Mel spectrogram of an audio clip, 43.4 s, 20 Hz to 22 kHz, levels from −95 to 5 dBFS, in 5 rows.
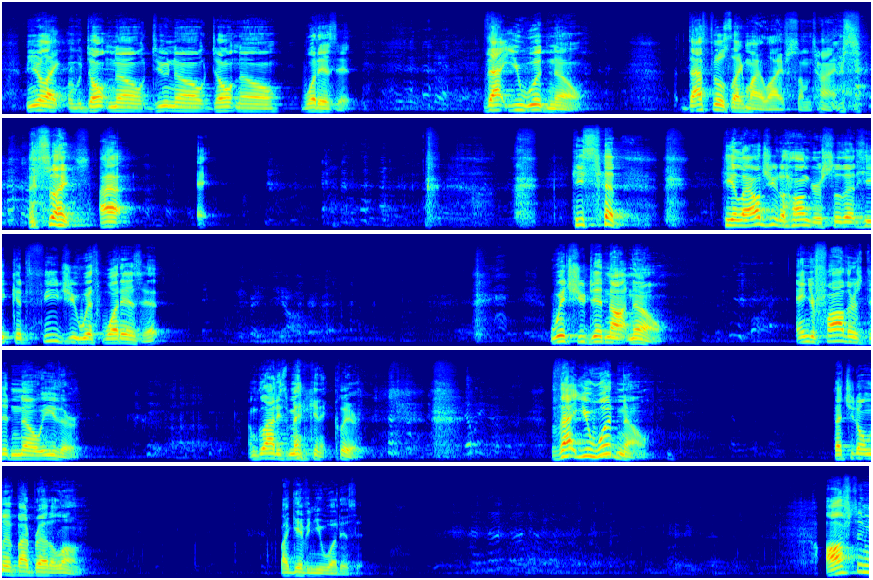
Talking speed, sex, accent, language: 105 wpm, male, American, English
